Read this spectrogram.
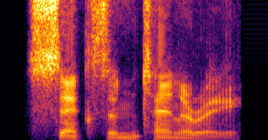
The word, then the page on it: Sexcentenary: British English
